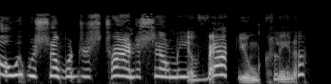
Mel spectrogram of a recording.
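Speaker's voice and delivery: put-on high-pitched old-lady granny voice.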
